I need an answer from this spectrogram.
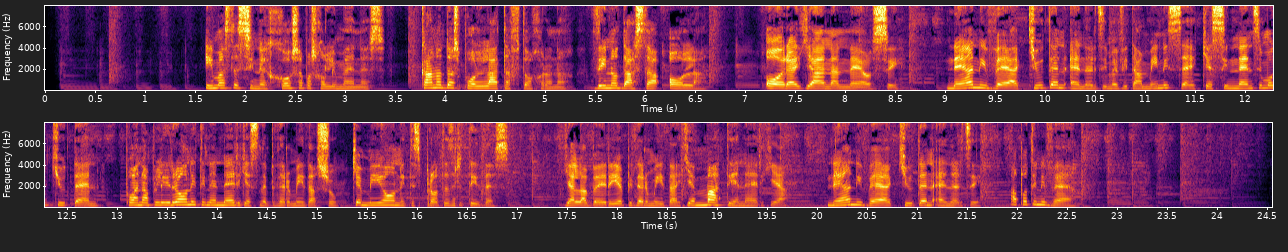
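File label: Greek, commercial; GoLocalise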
